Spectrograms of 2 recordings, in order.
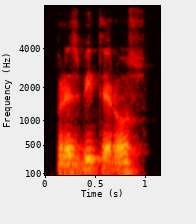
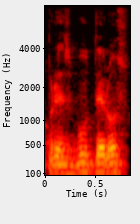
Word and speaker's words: presbíteros: Nuevo Testamento que es presbíteros o presbúteros, presbítero, me gusta la manera que se pronuncia porque la transliteración de una especie de U del griego al castellano tiene una pronunciación de Y, de Y.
